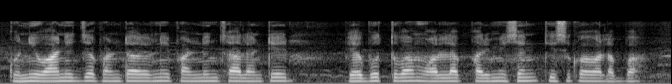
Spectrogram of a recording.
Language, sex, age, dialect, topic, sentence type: Telugu, male, 56-60, Southern, agriculture, statement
